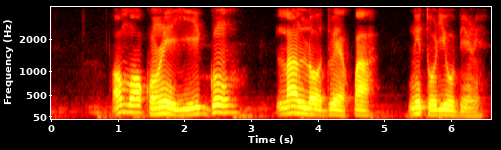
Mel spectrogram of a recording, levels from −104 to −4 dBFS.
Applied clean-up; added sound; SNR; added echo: none; none; none; none.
